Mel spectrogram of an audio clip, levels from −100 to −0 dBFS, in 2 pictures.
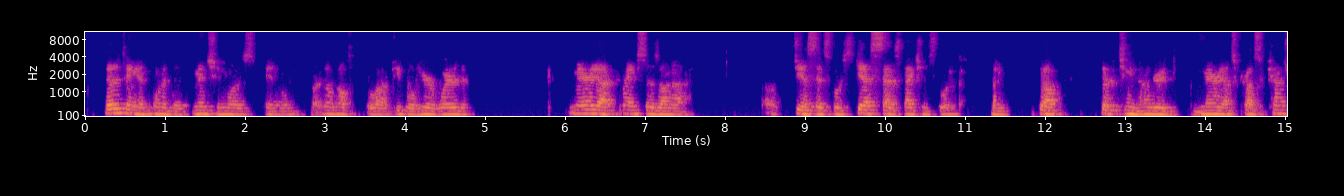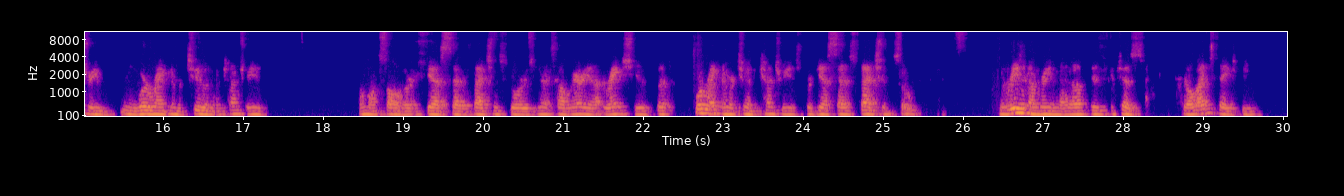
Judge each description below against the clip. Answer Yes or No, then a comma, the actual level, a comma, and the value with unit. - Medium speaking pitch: No, low, 130 Hz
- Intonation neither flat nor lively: No, narrow, 1.7 semitones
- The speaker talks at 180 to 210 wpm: No, average, 170 wpm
